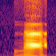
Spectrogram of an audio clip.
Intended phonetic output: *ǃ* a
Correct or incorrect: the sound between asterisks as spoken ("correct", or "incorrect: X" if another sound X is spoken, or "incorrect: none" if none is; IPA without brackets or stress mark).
incorrect: n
